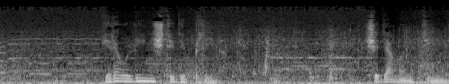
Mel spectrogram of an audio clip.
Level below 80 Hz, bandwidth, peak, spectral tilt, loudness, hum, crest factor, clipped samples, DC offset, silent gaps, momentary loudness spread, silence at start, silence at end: -28 dBFS; 16 kHz; -4 dBFS; -5.5 dB/octave; -21 LUFS; none; 16 dB; under 0.1%; under 0.1%; none; 12 LU; 0 s; 0 s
